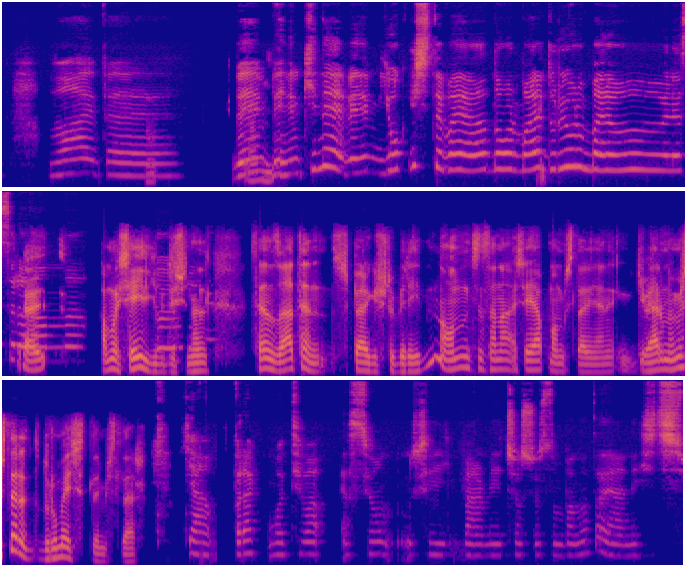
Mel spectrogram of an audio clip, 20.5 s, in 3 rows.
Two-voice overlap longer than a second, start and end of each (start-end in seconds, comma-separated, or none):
none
